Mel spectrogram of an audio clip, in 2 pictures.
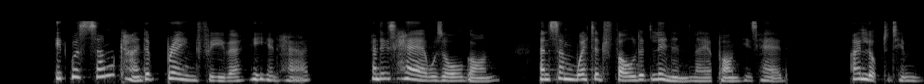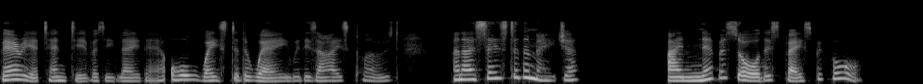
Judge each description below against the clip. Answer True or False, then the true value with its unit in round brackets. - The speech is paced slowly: False (175 wpm)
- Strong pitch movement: True (5.7 semitones)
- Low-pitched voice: False (185 Hz)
